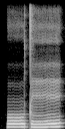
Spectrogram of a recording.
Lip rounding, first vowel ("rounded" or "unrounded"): rounded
